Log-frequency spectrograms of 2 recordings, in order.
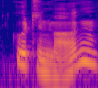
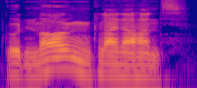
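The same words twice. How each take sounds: First: Higher greeting with a rising end; small fellow's high-pitched hello; friendly little Hans. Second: Loud, self-assured greeting; miller's louder hail to a lesser friend; hearty miller. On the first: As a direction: answer in a high, eager voice. Hans answers the miller. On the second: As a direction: call out a morning greeting, falling at the end. Miller hails little Hans. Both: Acted.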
